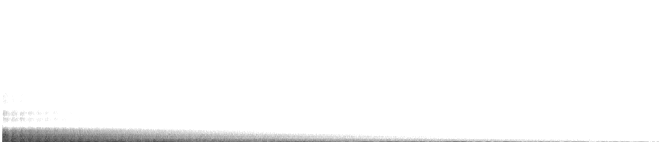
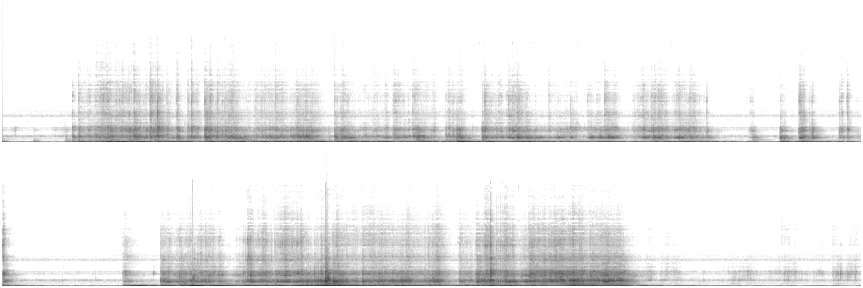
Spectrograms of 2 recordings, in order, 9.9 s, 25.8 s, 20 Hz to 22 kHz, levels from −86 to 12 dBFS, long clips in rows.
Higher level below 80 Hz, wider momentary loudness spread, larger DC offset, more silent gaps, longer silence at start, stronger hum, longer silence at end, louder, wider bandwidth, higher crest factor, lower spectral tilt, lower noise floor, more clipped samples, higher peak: second, -24 dBFS vs -18 dBFS; first, 26 LU vs 17 LU; neither; neither; about the same, 0 s vs 0 s; neither; first, 2.3 s vs 1.8 s; second, -23 LUFS vs -19 LUFS; second, 2.2 kHz vs 7.2 kHz; about the same, 20 dB vs 18 dB; first, -13.5 dB/octave vs -7 dB/octave; first, -67 dBFS vs -47 dBFS; neither; about the same, -2 dBFS vs 0 dBFS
